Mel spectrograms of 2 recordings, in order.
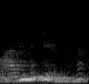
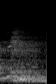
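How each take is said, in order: First: The word has five syllables, ending in -ium. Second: The word has four syllables, ending in -num. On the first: This is the later British form. "So we changed and put the I in" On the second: This is the original British form, now seen as American. "because it followed the pattern of platinum"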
